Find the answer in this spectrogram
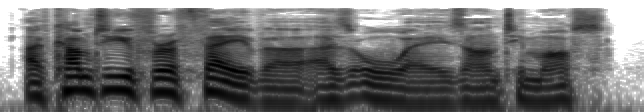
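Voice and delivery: ordinary delivery, nothing marked

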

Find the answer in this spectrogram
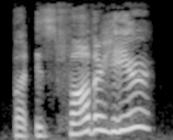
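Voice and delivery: tremulous, trembling, very high-pitched voice. Meg asks a question, voice trembling. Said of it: "Meg asked tremblingly".

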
